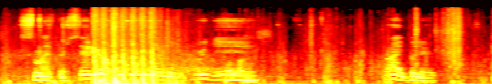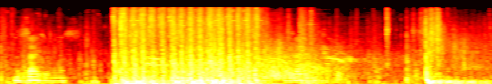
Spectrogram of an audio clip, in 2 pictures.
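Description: Rapid gunfire cracks in short bursts.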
